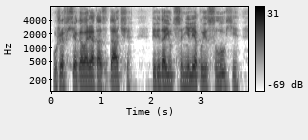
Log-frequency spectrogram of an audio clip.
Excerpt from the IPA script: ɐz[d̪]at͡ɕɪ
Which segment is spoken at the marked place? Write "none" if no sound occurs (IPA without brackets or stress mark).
d̪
